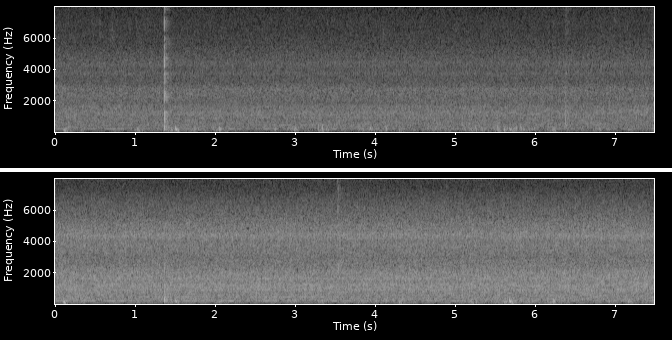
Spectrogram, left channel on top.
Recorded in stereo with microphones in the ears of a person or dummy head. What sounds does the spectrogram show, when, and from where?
1.4 s a pop: 50° left (ahead or behind)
